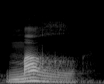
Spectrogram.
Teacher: Ghayn a un attribut qu'on appelle ar-rakhawa. Donc, je dois laisser le son continuer.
